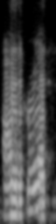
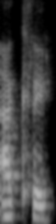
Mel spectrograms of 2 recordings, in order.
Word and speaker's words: Acre: Is it Carapana in Accra? Carapana and Acre, the state Acre.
